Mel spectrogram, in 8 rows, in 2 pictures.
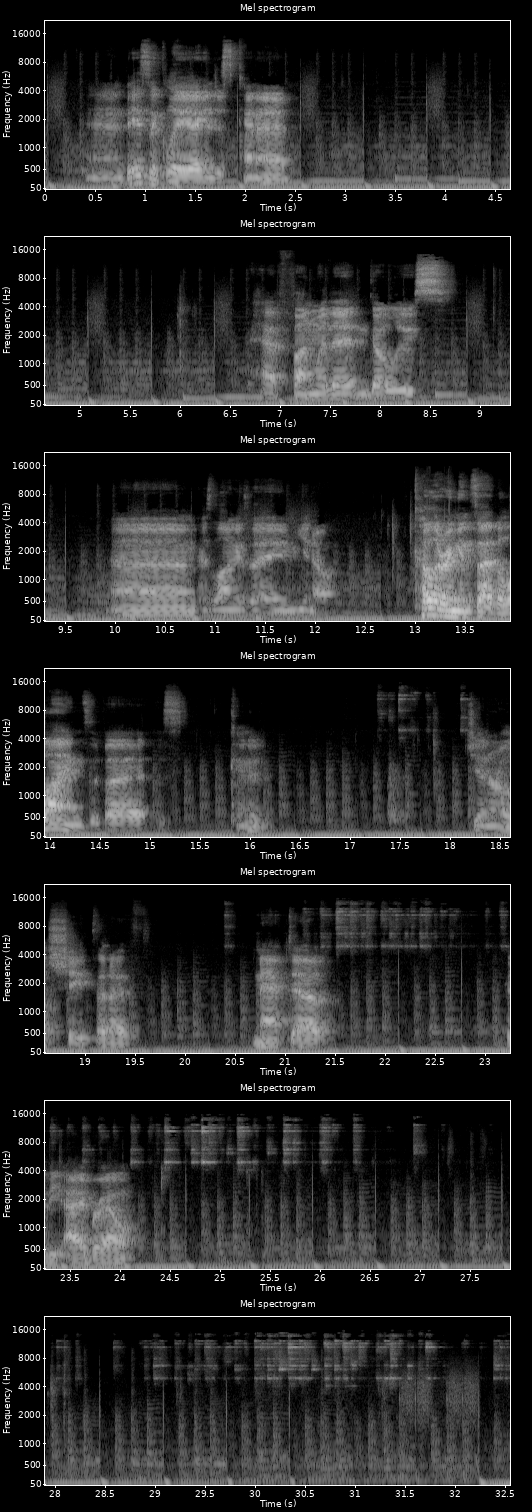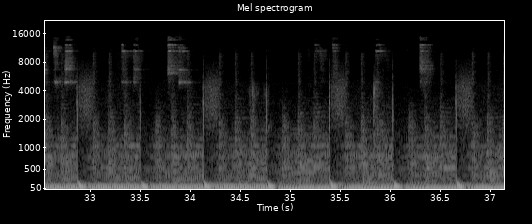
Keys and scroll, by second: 5.9 ctrl+z, 12.7 ctrl+z, 12.9 ctrl+z, 17.6 ctrl+z, 24.4 ctrl+z, 25.2 ctrl+z, 27.9 ctrl+z, 29.2 x, 30.4 x, 31.2 ctrl+z, 34.6 ctrl+z, 35.8 ctrl+z.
